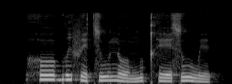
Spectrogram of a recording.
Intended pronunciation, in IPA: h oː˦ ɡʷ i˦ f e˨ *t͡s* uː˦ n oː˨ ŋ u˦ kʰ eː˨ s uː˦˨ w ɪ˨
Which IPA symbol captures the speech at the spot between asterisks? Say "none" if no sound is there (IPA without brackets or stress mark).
t͡s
